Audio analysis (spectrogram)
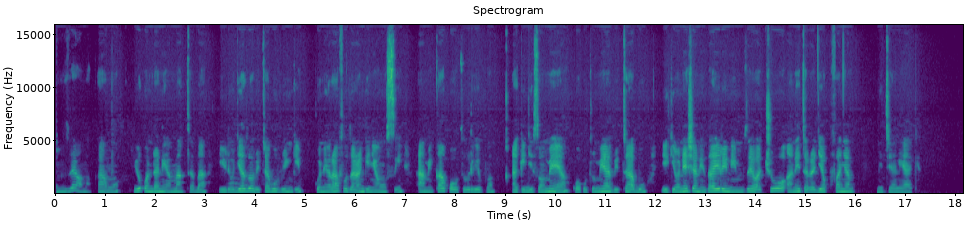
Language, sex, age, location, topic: Swahili, female, 25-35, Dar es Salaam, education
